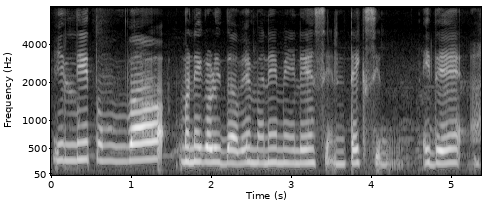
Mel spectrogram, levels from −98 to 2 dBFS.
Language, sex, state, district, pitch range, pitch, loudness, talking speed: Kannada, male, Karnataka, Dharwad, 235-275 Hz, 245 Hz, -17 LUFS, 100 wpm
